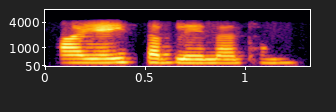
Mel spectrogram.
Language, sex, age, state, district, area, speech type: Hindi, female, 45-60, Uttar Pradesh, Mau, urban, conversation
